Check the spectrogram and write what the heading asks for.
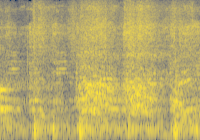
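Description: A group of hand-percussion players (shakers, wooden clappers, wooden fish) beating a steady rhythm, about two to three strokes a second, along with music, with many voices raised together over it.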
